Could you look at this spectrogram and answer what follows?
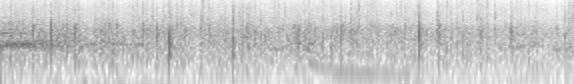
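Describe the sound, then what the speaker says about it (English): Audience applause fills a talent show hall, steady dense clapping from a large crowd throughout, with a faint voice or tone briefly audible underneath. "Can everybody please give a big round of applause?"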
